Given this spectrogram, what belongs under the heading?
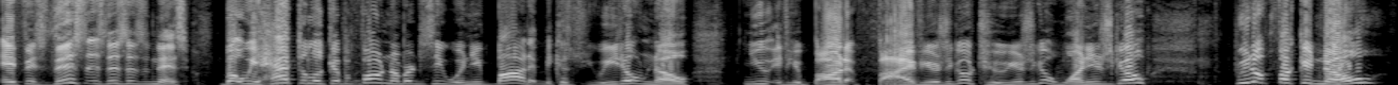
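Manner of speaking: retold argument rising to a shout on the last line; angry retold reply. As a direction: snap back at a screaming caller. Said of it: "and I say".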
